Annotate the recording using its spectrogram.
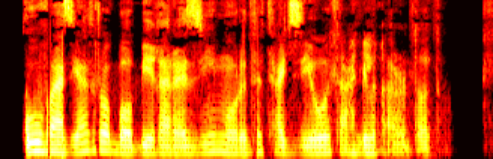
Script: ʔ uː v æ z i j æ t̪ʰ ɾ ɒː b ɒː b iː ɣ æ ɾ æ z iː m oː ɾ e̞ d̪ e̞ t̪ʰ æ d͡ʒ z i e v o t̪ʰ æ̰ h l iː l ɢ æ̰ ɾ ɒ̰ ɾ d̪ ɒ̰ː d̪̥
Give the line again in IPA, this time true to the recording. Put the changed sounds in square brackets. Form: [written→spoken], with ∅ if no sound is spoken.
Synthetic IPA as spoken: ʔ uː v æ z i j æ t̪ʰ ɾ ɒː b ɒː b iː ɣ æ ɾ æ z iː m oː ɾ e̞ d̪ e̞ t̪ʰ æ d͡ʒ z i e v o t̪ʰ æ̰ h l iː l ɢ æ̰ ɾ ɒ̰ ɾ d̪ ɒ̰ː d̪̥

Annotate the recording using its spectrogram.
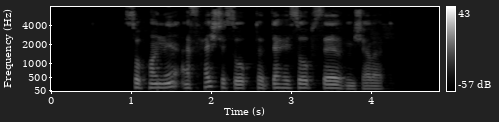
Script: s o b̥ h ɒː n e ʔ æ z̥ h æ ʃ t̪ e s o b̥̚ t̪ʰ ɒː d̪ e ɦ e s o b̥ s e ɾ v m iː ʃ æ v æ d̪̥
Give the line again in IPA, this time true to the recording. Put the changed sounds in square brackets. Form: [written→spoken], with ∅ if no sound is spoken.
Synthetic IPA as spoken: s o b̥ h ɒː n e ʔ æ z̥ h æ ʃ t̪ e s o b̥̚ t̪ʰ ɒː d̪ [e→æ] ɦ e s o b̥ s e ɾ v m iː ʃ æ v æ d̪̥

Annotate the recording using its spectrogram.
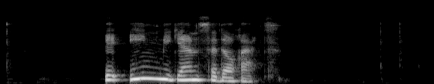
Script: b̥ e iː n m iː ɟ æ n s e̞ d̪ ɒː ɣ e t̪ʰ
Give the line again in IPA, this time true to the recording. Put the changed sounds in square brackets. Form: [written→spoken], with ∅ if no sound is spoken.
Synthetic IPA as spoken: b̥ e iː n m iː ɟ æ n s e̞ d̪ ɒː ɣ [e→æ] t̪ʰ

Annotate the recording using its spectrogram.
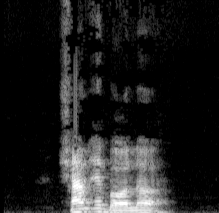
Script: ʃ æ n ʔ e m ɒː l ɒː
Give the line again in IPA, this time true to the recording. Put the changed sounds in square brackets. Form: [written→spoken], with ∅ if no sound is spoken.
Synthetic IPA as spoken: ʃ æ [n→m] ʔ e [m→b] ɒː l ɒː

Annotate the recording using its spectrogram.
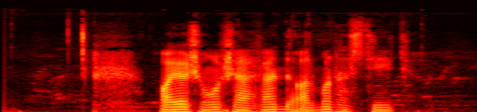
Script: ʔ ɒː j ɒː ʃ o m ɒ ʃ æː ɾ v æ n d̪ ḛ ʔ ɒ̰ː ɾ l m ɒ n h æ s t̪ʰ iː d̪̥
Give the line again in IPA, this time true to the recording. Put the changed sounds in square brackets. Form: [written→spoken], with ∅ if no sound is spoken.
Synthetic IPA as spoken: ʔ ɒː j ɒː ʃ o m [ɒ→ɒː] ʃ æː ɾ v æ n d̪ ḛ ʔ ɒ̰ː [ɾ→∅] l m ɒ n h æ s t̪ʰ iː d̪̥

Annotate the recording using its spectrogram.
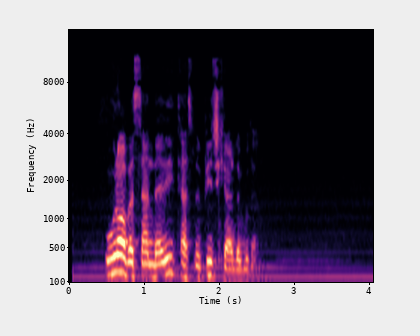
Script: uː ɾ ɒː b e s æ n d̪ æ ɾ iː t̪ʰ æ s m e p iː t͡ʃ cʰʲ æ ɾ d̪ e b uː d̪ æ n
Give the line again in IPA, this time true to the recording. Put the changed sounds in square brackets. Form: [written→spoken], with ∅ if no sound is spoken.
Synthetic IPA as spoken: uː ɾ ɒː b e s æ n d̪ æ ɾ iː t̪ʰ æ s m e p iː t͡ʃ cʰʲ æ ɾ d̪ e b uː d̪ æ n

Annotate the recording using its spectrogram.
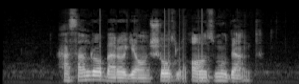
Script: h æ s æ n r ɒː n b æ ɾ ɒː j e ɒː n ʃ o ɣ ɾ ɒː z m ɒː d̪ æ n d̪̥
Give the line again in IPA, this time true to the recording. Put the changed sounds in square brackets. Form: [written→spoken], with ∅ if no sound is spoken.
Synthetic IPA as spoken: h æ s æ n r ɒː [n→∅] b æ ɾ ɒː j e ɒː n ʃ o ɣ [ɾ→l] ɒː z m [ɒː→uː] d̪ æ n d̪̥

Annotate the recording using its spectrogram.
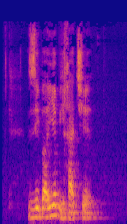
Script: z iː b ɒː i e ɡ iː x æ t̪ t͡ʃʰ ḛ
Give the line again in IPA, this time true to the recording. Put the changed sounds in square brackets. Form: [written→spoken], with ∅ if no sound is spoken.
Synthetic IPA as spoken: z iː b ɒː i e [ɡ→b] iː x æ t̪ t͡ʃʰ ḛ

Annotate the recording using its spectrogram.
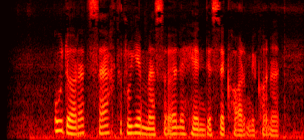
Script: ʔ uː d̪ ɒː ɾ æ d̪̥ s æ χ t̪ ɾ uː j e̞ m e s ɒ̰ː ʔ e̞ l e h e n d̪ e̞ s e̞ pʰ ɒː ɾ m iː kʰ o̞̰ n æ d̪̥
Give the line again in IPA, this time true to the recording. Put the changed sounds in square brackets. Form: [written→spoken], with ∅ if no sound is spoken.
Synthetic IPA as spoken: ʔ uː d̪ ɒː ɾ æ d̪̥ s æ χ t̪ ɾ uː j e̞ m [e→æ] s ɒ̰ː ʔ e̞ l e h e n d̪ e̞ s e̞ [pʰ→kʰ] ɒː ɾ m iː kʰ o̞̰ n æ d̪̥

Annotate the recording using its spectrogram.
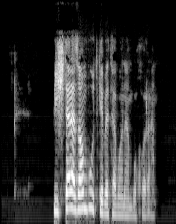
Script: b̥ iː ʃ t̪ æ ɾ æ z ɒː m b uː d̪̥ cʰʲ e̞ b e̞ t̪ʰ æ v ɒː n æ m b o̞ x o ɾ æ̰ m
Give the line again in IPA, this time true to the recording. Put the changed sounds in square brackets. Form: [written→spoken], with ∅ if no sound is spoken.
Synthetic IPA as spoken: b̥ iː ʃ t̪ æ ɾ æ z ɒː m b uː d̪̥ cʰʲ e̞ b e̞ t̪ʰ æ v ɒː n æ m b o̞ x o ɾ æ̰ m

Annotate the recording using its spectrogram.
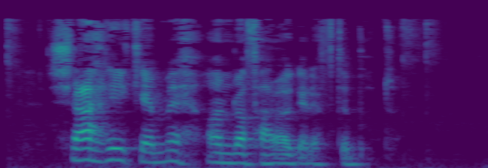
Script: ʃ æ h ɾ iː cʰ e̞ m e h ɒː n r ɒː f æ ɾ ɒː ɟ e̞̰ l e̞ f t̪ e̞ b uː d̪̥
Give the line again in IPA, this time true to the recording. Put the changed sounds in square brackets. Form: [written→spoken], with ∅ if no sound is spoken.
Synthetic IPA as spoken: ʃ æ h ɾ iː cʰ e̞ m e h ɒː n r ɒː f æ ɾ ɒː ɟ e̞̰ [l→ɾ] e̞ f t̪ e̞ b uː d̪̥

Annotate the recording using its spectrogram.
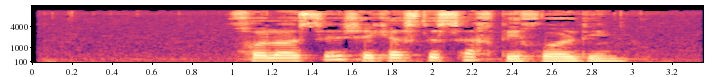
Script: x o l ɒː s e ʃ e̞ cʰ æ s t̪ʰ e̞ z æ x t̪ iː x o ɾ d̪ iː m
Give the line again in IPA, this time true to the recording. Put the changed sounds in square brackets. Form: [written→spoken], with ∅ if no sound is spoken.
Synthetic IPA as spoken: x o l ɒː s e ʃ e̞ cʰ æ s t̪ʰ e̞ [z→s] æ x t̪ iː x o ɾ d̪ iː m

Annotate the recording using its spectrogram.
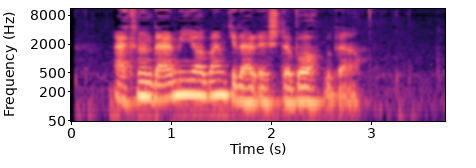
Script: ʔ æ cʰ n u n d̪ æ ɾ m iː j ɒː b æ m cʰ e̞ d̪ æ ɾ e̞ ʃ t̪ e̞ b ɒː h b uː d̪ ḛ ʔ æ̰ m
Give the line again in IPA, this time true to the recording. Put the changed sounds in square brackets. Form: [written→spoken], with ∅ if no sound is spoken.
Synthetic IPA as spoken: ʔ æ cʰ n u n d̪ æ ɾ m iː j ɒː b æ m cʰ e̞ d̪ æ ɾ e̞ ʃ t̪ e̞ b ɒː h b uː d̪ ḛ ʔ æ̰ m

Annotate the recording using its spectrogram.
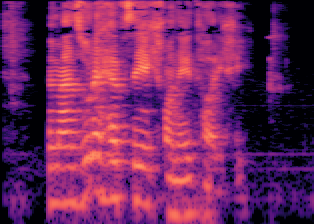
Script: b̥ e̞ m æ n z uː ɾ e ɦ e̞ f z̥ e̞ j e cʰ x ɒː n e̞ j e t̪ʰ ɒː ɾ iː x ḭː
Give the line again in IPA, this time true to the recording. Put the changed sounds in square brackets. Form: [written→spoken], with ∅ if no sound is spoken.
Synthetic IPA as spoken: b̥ e̞ m æ n z uː ɾ e ɦ e̞ f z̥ e̞ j e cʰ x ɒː n e̞ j e t̪ʰ ɒː ɾ iː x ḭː

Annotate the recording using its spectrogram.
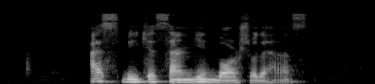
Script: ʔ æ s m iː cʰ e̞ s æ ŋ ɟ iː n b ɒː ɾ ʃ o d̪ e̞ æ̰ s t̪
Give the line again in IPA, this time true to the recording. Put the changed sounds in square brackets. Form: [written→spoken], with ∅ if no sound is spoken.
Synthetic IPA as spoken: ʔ æ s [m→b] iː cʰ e̞ s æ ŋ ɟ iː n b ɒː ɾ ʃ o d̪ e̞ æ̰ s t̪

